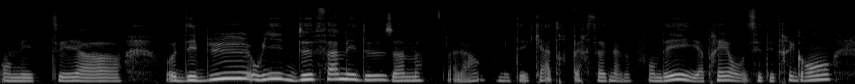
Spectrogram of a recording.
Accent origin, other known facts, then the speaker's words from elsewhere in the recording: Tunis, Tunis Governorate, Tunisia; je suis née à Tunis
